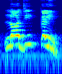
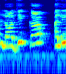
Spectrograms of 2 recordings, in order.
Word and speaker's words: logically: LOGICALLY, लॉजिकली। अब इस लॉजिकली में हम लॉजिक का अली नहीं बोलते, लॉजिक का अली नहीं बोलेंगे, लॉजिकली, लॉजिकली। ए साइलेंट हो गया।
